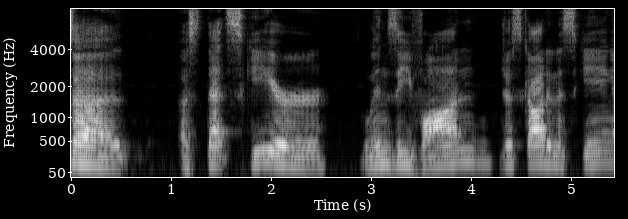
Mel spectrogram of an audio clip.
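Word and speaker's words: Vonn: There's a a that skier Lindsay Vaughn just got in a skiing accident. I got that decode coming up. Van rhymes with Dawn.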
